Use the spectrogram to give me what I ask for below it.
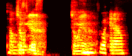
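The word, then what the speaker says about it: Toano: I'm glad you said Towano, because I was always wondering what the pronunciation was of that one. Yeah, Towano is Towano.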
